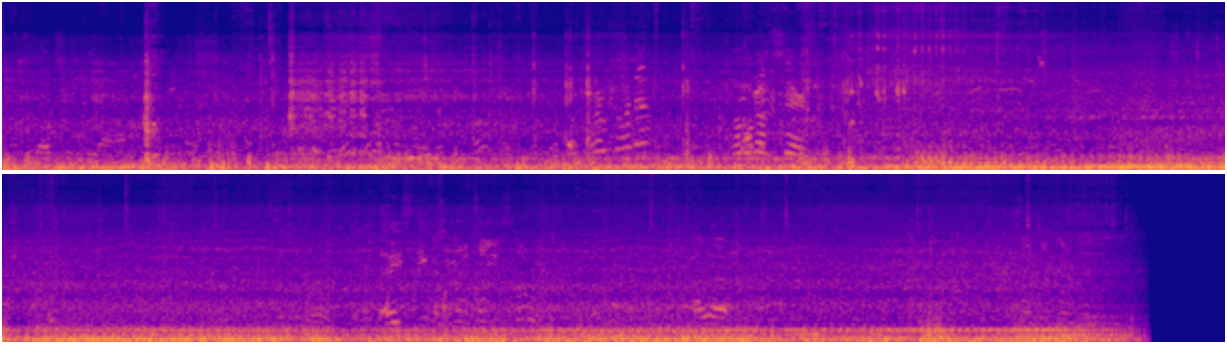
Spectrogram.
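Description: Heavy-duty pickup truck engine running and pulling away across sand, over a steady low rumble, with faint voices in the background. The sound cuts off suddenly near the end.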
